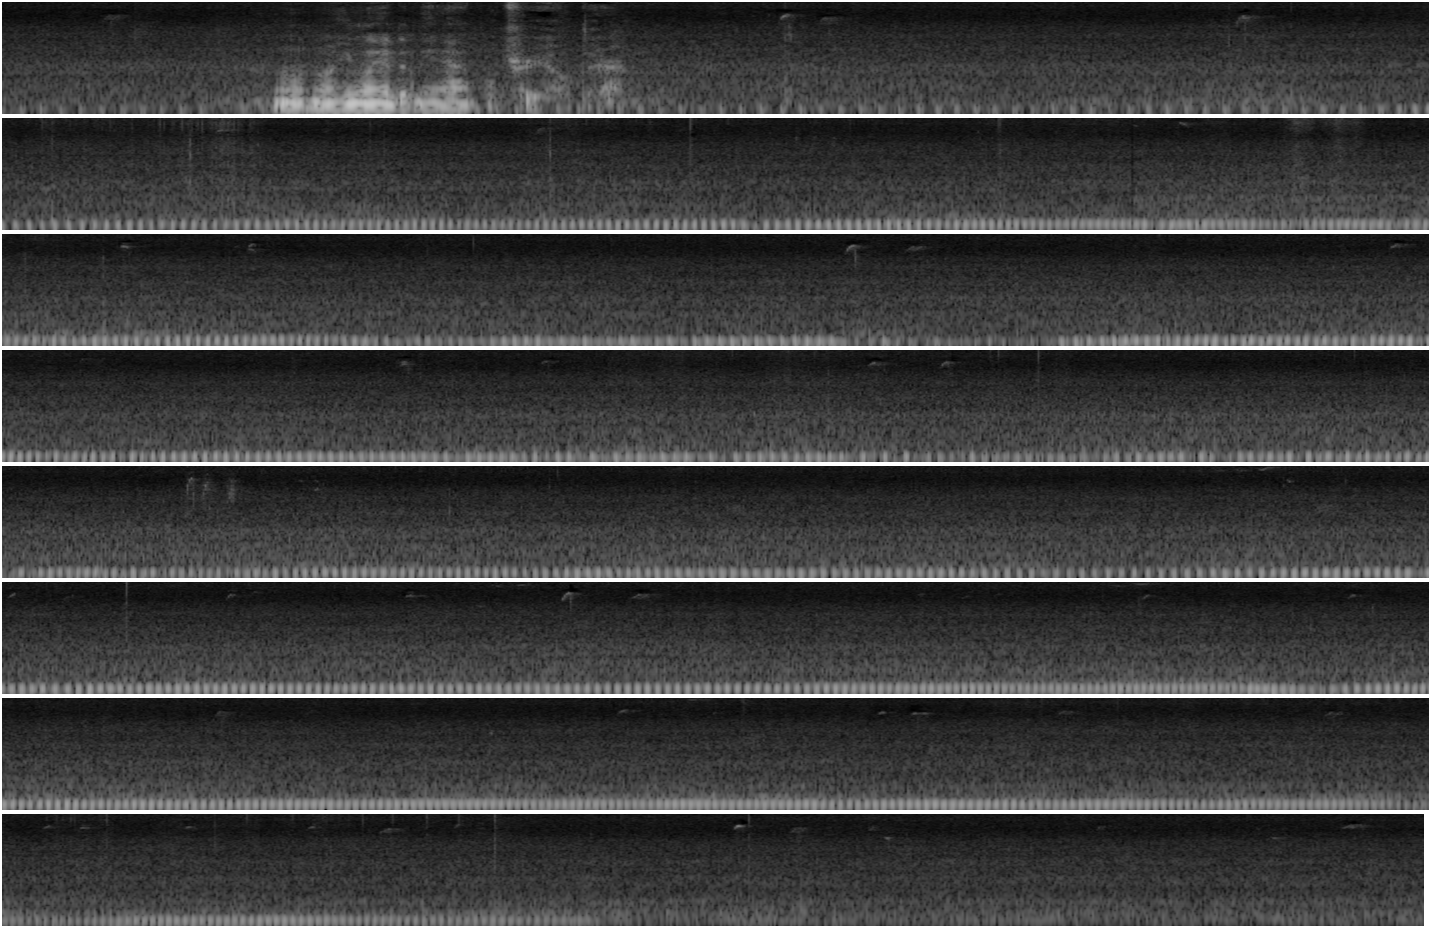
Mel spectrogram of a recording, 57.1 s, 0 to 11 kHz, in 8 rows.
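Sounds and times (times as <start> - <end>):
faint ticks: 7.2 - 16.8, 22.9 - 27.3, 34.5 - 54.5.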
